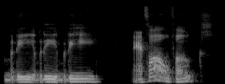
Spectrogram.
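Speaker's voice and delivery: understated imitation of a stuttering cartoon character. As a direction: stammer a cartoon farewell under your breath. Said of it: "Mel Blanc did all those voices".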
